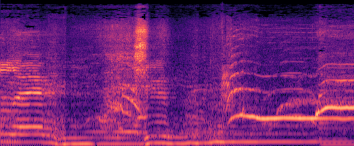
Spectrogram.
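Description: Live country band playing an instrumental passage: a sustained, bending lead melody over a steady low note, the lead line gliding up and holding a high note near the end.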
